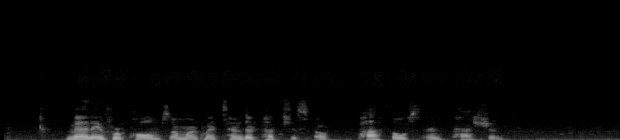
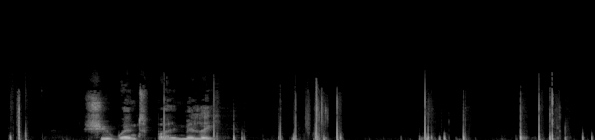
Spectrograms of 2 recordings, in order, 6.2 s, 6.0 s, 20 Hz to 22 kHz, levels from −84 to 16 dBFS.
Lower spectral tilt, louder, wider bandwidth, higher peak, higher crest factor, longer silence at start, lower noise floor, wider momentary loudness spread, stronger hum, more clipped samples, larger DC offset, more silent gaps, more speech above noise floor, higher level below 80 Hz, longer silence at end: first, -9.5 dB/octave vs -4.5 dB/octave; about the same, -27 LUFS vs -28 LUFS; about the same, 10.5 kHz vs 10 kHz; second, -8 dBFS vs -4 dBFS; second, 20 dB vs 26 dB; first, 0.65 s vs 0.15 s; second, -58 dBFS vs -77 dBFS; about the same, 15 LU vs 17 LU; neither; neither; neither; neither; second, 31 dB vs 53 dB; about the same, -58 dBFS vs -56 dBFS; first, 1.2 s vs 0.4 s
